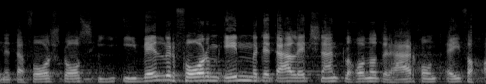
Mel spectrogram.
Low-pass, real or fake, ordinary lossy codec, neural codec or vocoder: 14.4 kHz; real; MP3, 96 kbps; none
